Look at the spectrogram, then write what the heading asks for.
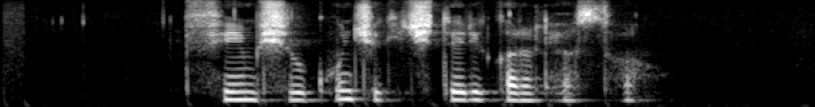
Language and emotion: Russian, neutral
